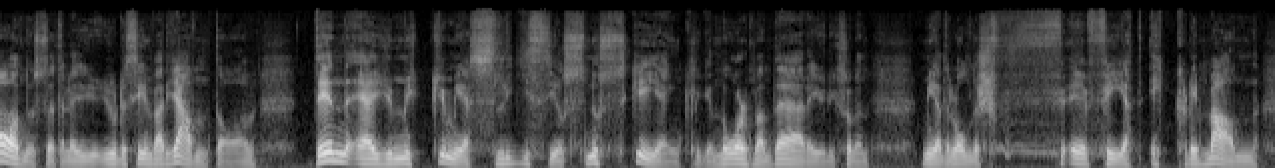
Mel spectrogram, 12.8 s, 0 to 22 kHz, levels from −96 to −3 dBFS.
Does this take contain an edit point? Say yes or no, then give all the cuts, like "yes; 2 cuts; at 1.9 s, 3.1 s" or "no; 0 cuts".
no; 0 cuts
